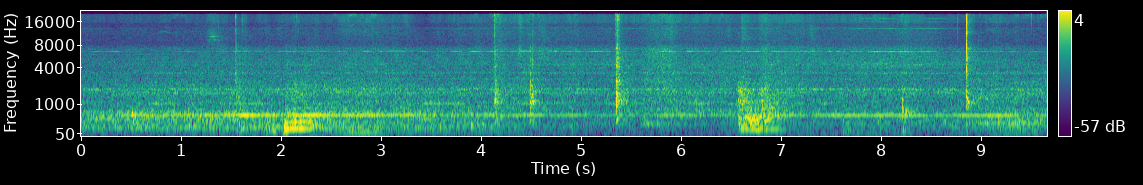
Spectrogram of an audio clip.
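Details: Gaggia espresso machine that had zero pump pressure, tested hot after a tune-up and water pump replacement: a steady buzzing pump hum at an even tone under light clicks while pulling a shot with good flow. Pump working normally.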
